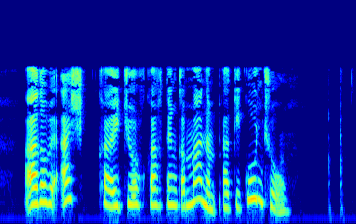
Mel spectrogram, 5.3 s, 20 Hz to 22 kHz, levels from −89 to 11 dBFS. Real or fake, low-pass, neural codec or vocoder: real; 7.2 kHz; none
